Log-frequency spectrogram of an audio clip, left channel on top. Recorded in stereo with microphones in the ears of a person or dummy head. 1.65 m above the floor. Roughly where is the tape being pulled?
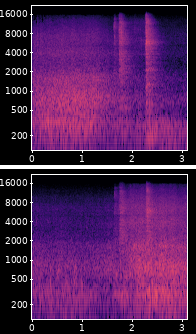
Left.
